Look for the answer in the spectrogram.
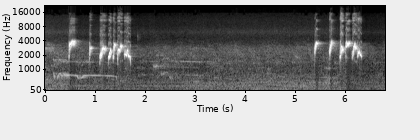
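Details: Red-whiskered bulbul singing in the morning, pushed toward the 'âm kép già rừng' double-note style; two phrases about five seconds apart, each a high opening note followed by a fast run of bubbly chirps, with faint thin whistles behind.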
